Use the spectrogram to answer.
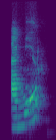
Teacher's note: la sílaba tónica recae en la última sílaba · No necesariamente van a tener el acento para que sean agudas, pero sí nosotros vamos a identificarlo porque la sílaba tónica o la carga de voz va en la última sílaba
